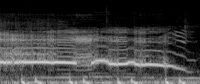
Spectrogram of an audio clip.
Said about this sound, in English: And then she started screaming.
